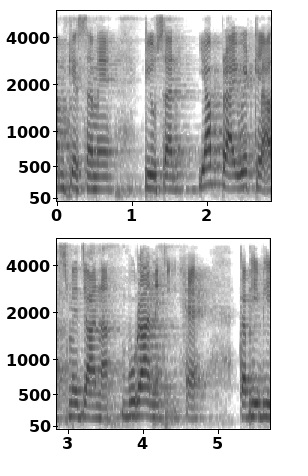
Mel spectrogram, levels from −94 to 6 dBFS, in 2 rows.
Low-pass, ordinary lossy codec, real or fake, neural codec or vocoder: 5.4 kHz; none; real; none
